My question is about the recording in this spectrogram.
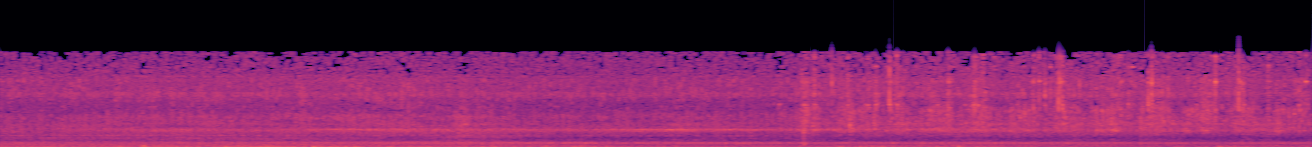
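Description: Steady low rumble of wind and road noise on the microphone of a city bicycle being ridden, with light irregular ticking from about eight seconds in.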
